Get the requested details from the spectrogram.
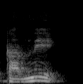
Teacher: eso es el origen de la palabra, viene del francés, pero aún el francés no se pronuncia la T, solo es carné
